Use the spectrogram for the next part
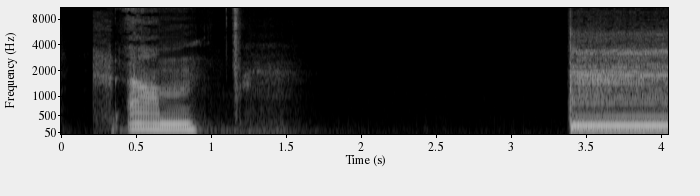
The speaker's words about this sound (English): Dang it. Oh, yeah. Just after the buzzer. Sorry, yeah.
